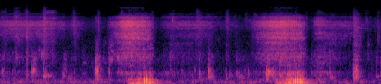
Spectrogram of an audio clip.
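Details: Sleeping American Bully mother feeding newborn puppies, South African kennel; two moderate, breathy snores about two and a half seconds apart amid quiet rustling and small clicks.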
